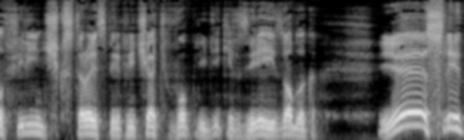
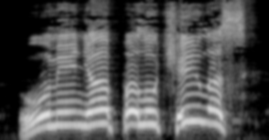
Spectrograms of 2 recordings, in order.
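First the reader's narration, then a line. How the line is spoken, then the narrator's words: Triumphant shout. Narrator (Russian): победоносно прокричал Филинчик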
